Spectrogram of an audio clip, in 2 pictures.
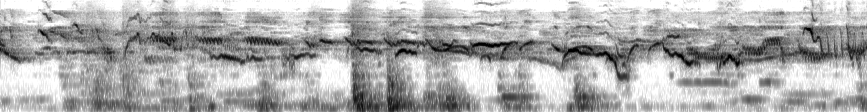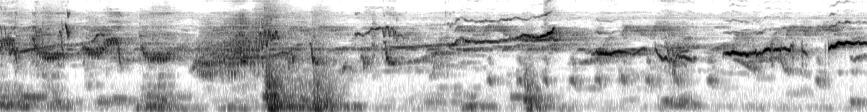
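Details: Young oriental magpie-robin learning its ngiriwik song: a long rambling stream of twittered, quavering whistles with no pauses, punctuated by repeated soft clicks and knocking sounds nearby.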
